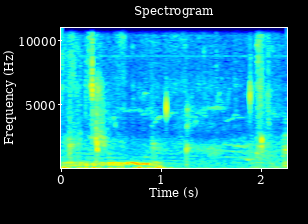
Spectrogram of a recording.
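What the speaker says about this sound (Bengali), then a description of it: "দেখেন খুব সুন্দর একটা কবুতর" A Giribaj pigeon gives a low, throaty coo close by, rolling through about a second before fading. A few faint higher chirps sound in the background.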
